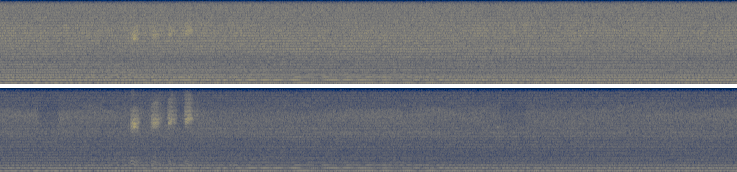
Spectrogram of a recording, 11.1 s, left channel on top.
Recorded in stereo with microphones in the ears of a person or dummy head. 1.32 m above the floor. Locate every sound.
0.0 s a drone: 50° left (ahead or behind)
1.9 s laughter: 5° right (ahead or behind)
